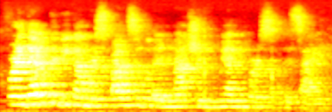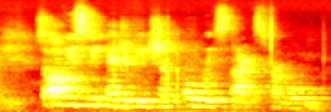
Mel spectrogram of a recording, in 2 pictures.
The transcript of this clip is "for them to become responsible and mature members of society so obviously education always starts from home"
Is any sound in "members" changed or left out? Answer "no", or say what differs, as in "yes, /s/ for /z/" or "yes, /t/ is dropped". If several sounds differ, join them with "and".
yes, /s/ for /z/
